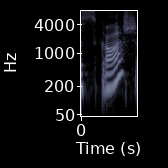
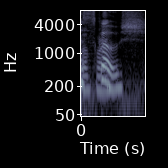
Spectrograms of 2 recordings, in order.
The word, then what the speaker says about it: skosh: I don't know what is it a squash I've never heard that a skosh oh a skosh I said it wrong because my mom in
